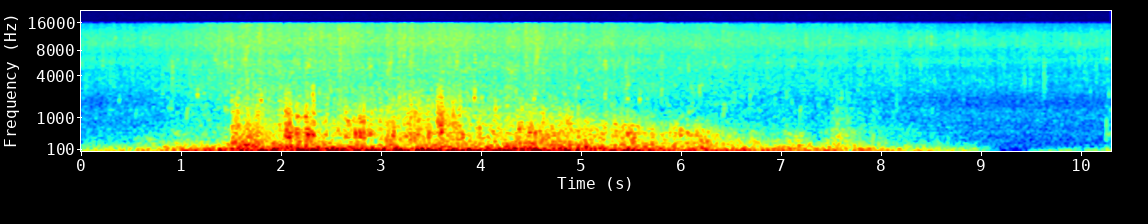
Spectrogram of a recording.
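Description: A long rolling thunder rumble over rain. It swells over the first two seconds and fades away by about nine seconds in.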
